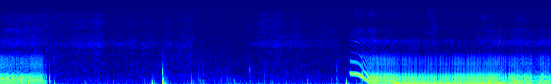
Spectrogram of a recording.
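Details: Cat growl: a brief low tone opens, then, after a quiet stretch of faint clicks, a call slides steeply downward into a long, loud, sustained low rumbling growl that continues for about three seconds.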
